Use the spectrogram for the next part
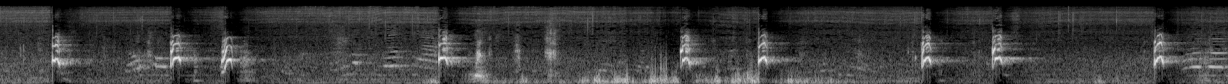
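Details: Samoyed barking steadily through a play session. Sharp, ringing barks repeat every second or so, some in pairs, over low rumbling and scraping background sounds.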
